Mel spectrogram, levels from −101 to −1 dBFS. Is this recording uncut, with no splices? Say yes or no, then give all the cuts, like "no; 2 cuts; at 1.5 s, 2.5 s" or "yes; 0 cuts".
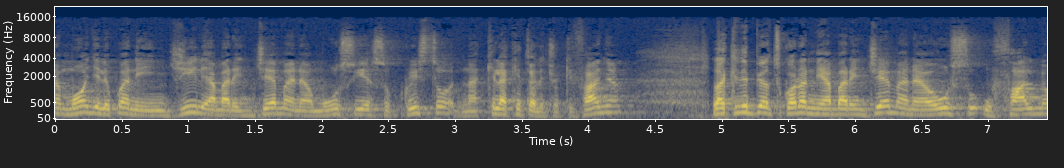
yes; 0 cuts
